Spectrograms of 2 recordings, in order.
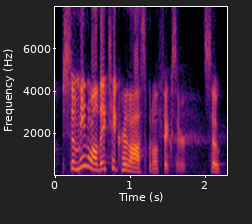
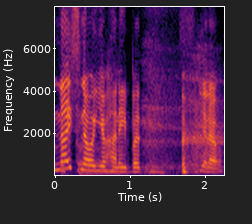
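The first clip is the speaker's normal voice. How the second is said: mock brush-off; faster than usual. Boyfriend abandoning injured girlfriend, mock apologetic brush-off. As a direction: play a boyfriend bailing out, hurrying at the end.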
